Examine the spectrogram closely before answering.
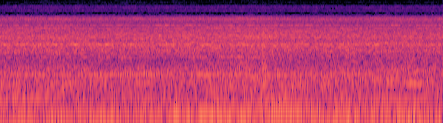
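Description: Upright vacuum cleaner running steadily as it is pushed across the floor: a continuous even whir with a faint motor hum.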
